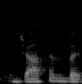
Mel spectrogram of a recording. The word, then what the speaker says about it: Jotham: Yotam in English is Jotham, I think we pronounce it, Jotham, and we'll talk more about him in a second or why he's famous.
